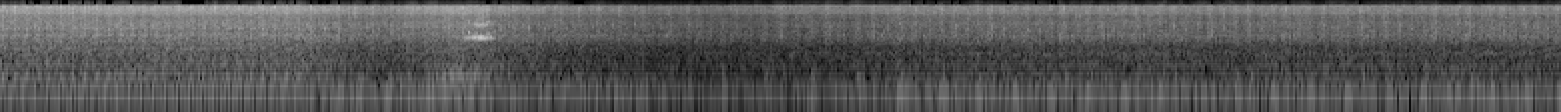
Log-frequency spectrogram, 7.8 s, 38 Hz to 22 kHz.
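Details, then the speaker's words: Eleanor Mustang abandoned over a decade, likely a 289 V8, first start attempt: engine catches into a lumpy, uneven, typewriter-like idle, dead on about two cylinders; rough idle and misfire. "It's running. It ain't running really good though, but it's running. Hey, it's idling too. Oh, it sounds bad. It's dead on like 2 cylinders for sure."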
